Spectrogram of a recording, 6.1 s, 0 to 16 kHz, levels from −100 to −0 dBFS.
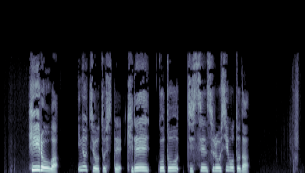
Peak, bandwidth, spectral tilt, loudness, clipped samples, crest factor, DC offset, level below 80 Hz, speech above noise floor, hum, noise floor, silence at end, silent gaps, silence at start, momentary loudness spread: -4 dBFS; 11.5 kHz; -2.5 dB/octave; -21 LUFS; under 0.1%; 18 dB; under 0.1%; -78 dBFS; 64 dB; none; -84 dBFS; 1.15 s; none; 0.6 s; 15 LU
